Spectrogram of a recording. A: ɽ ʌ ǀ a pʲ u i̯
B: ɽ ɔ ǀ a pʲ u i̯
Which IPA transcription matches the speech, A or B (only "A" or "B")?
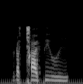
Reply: A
